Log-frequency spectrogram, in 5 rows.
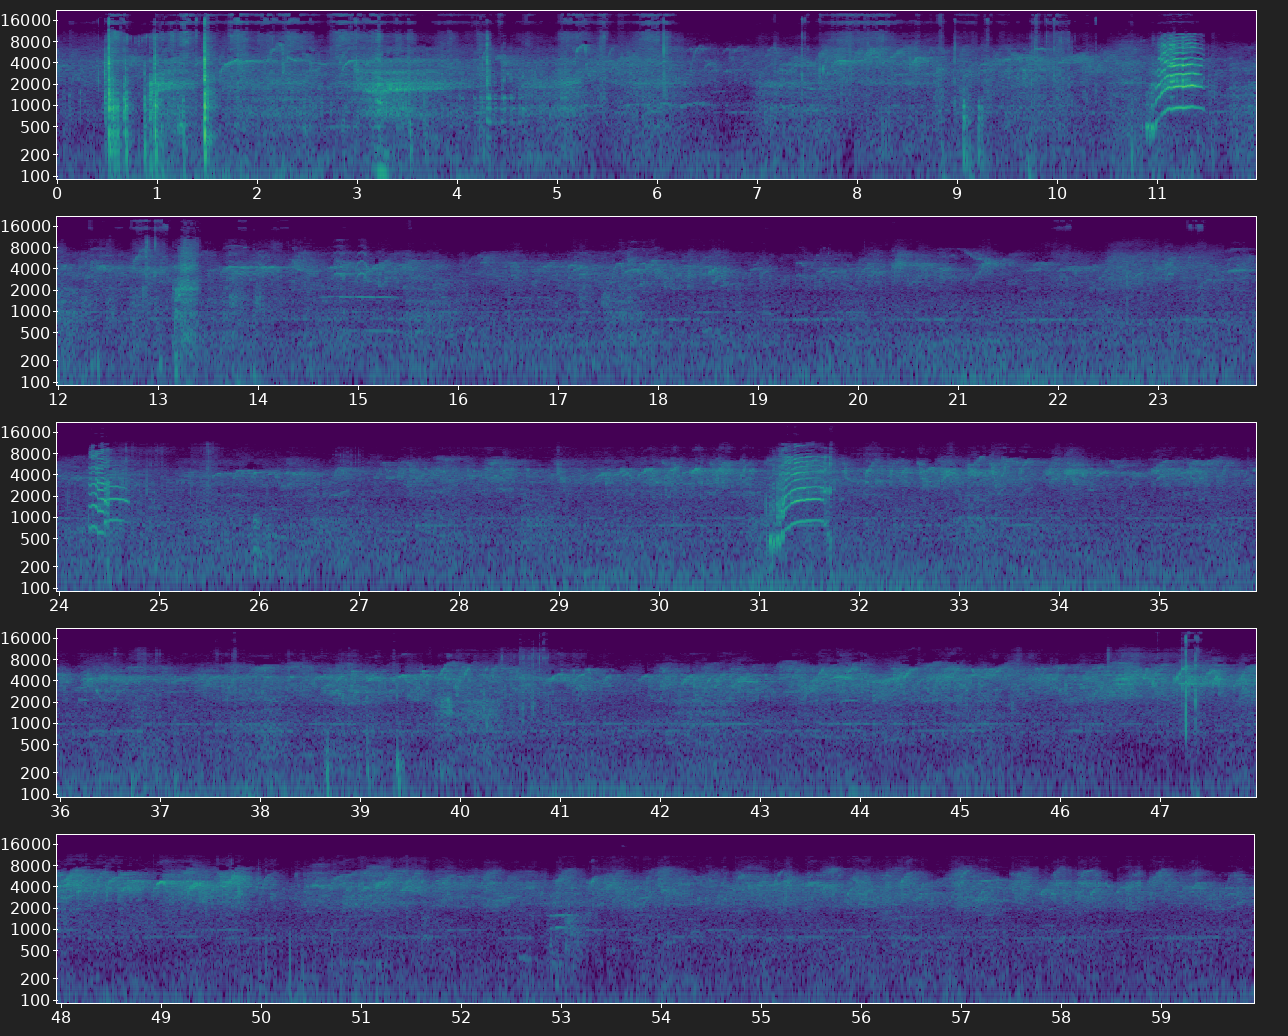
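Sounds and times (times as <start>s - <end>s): cat meowing: 10.9s - 11.5s, 24.3s - 24.8s, 31.1s - 31.8s.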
